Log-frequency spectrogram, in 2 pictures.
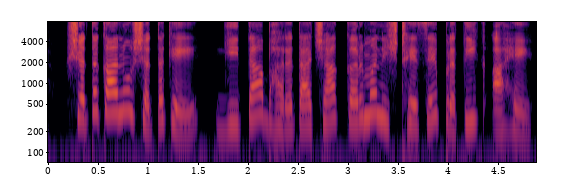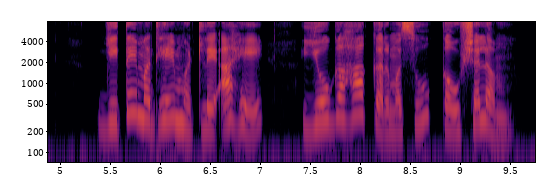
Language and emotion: Marathi, neutral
